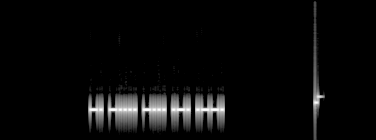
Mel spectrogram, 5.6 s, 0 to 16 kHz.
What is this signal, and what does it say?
Morse code, heard as a keyed tone, about 32 wpm, 700 Hz. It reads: N6BRP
